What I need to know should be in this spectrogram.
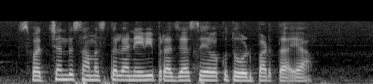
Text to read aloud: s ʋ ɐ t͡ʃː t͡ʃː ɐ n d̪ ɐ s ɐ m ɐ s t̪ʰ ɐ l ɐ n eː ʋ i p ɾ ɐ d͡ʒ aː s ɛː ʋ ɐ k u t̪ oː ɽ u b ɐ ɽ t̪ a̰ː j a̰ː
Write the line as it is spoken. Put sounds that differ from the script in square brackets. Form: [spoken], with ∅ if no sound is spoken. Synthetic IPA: s ʋ ɐ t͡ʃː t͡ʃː ɐ n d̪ ɐ s ɐ m ɐ s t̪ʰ ɐ l ɐ n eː ʋ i p ɾ ɐ d͡ʒ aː s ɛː ʋ ɐ k u t̪ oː ɽ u [p] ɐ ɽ t̪ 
